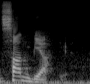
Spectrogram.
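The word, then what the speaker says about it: さんびゃく: The H becomes a B. It makes sense. If you speak Japanese a bit, you will get why the pronunciation is like that.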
